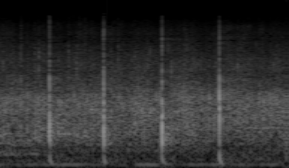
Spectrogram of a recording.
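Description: An audience applauds in a dense, steady wash of clapping, with four sharper individual claps popping out at an even beat above the crowd. No voices are heard.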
